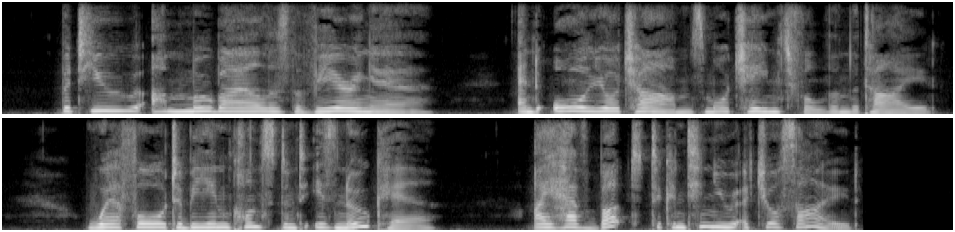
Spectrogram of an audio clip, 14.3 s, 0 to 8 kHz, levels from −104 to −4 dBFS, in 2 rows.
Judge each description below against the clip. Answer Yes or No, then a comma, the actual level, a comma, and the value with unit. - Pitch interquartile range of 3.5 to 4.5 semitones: Yes, average, 4.0 semitones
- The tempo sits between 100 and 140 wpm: Yes, slow, 135 wpm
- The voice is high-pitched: Yes, high, 225 Hz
